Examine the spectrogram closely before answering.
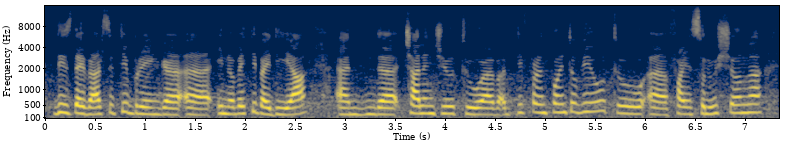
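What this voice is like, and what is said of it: Italian accent. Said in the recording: “as you can hear from my accent, I'm Italian”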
